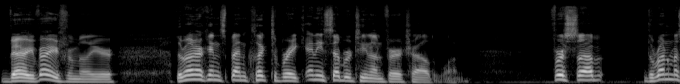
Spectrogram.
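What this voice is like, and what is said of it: Usual voice. Nothing is said of it.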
